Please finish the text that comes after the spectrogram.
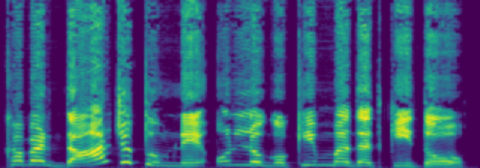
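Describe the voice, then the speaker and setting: Woman doing a nasty domineering daughter in law, high pitched, taunting and yelling, story video drama. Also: slow pace, no echo, studio quality, heavily acted. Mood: threatening, bitter. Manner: scolding, taunting, forceful. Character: spiteful, shrill elder daughter-in-law, quarrelsome and domineering. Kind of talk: melodramatic moral-story dialogue.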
